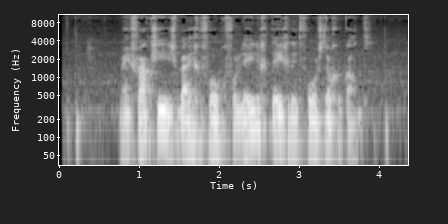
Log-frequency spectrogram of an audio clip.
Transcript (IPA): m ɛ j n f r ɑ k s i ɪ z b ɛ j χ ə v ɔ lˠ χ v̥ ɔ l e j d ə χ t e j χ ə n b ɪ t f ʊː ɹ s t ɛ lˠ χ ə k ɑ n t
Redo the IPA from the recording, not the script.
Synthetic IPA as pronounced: m ɛ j n f r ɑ k s i ɪ z b ɛ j χ ə v ɔ lˠ χ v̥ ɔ l e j d ə χ t e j χ ə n d ɪ t f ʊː ɹ s t ɛ lˠ χ ə k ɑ n t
